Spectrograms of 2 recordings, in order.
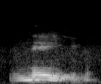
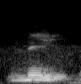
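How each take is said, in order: Both takes have the same delivery.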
